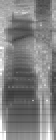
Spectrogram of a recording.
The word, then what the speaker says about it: Nice: Yeah, Arnott's have come out, officially said that it is pronounced Nice, like the French city.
